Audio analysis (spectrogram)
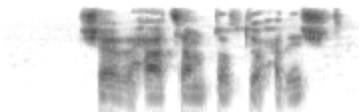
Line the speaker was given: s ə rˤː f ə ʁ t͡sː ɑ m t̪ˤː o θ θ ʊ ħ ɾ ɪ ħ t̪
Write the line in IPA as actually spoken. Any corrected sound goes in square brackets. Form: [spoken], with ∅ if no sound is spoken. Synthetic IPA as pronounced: [ʃ] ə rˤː [ħ] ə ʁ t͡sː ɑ m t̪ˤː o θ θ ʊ ħ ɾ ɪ [ʃ] t̪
